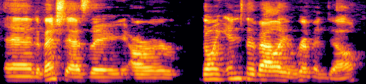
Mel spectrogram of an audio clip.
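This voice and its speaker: A man's voice: medium pitch, brisk, a bit bright. A man hosting a book read-along, informally telling and reading a story aloud.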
